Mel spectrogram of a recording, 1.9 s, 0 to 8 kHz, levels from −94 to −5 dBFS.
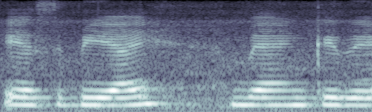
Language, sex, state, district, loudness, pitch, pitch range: Kannada, female, Karnataka, Bidar, -14 LUFS, 200 Hz, 195-200 Hz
